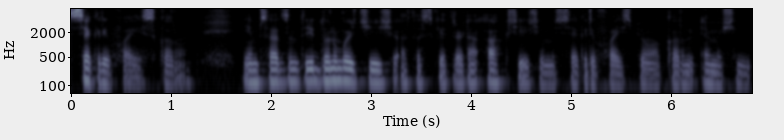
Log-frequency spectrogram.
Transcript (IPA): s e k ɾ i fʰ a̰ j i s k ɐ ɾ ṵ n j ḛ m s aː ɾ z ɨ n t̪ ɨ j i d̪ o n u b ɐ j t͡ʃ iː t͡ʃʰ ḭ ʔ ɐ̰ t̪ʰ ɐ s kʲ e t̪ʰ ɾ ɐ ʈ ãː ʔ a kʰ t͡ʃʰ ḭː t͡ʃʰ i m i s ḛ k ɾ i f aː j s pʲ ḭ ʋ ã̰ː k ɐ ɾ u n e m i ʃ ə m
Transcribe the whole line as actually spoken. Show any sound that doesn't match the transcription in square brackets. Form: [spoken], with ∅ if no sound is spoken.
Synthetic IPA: s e k ɾ i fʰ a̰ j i s k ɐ ɾ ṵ n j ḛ m s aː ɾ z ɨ n t̪ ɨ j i d̪ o n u b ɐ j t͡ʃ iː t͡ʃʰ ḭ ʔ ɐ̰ t̪ʰ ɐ s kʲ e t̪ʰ ɾ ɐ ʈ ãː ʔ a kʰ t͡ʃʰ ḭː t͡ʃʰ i m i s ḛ k ɾ i f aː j s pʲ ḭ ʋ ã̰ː k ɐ ɾ u n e m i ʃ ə [n]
